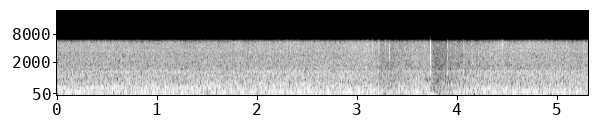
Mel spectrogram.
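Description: Steady low rumbling outdoor background noise with a constant hum, and a brief faint ticking about three and a half seconds in.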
